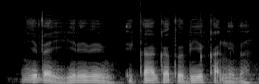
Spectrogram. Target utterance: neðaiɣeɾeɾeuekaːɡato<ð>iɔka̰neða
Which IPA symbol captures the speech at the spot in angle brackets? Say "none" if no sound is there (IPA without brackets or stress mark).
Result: ð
